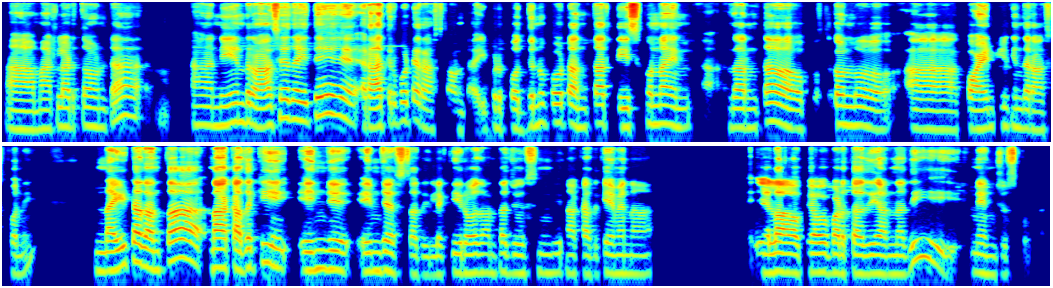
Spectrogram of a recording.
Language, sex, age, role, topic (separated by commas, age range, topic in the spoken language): Telugu, male, 20-24, guest, సాధారణ వ్యక్తి సృజనాత్మకతను పెంచుకోవడానికి మీరు ఏ చిట్కాలు సూచిస్తారు?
